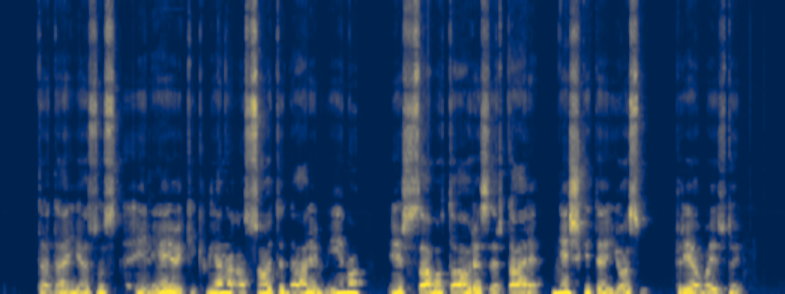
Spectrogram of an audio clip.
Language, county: Lithuanian, Telšiai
